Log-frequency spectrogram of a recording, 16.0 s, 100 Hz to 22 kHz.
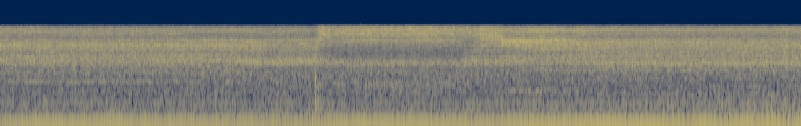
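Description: Car engine idling steadily under the open hood, with the air-conditioning compressor running while R134a refrigerant is charged through the low side. It is a steady low hum with a hiss over it, and the hiss changes in character for about four seconds in the middle.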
